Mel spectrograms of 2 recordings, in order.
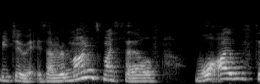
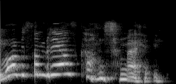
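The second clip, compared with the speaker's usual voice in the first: pitched much higher, disbelieving; incredulous self-doubt. Retold or imitated. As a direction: voice your inner doubt in a high, unbelieving voice. Voicing her own self-doubt.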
